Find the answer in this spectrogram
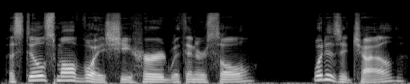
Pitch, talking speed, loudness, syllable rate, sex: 135 Hz, 190 wpm, -16 LUFS, 4.4 syllables/s, male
